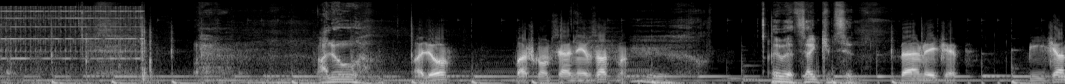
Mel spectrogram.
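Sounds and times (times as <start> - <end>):
telephone ringing at night: 0.0 - 2.0
speech: 3.2 - 4.6, 5.2 - 6.8, 7.7 - 10.6.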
